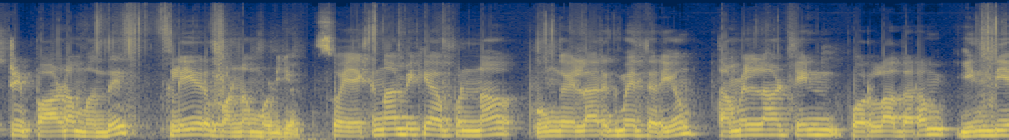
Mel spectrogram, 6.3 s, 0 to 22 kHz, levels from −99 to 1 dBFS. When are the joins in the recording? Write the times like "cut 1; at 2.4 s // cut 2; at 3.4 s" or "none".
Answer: cut 1; at 2.0 s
